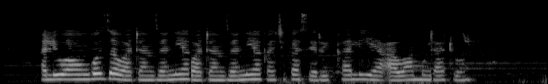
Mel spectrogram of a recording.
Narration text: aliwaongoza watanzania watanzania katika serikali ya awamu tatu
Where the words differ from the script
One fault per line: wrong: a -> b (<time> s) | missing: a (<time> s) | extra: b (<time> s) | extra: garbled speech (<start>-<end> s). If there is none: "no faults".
no faults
